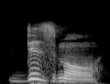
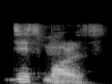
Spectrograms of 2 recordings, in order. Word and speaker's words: dismal: word here is pronounced dismal dismal dismals okay without an S at the end only an L dismal dism okay good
